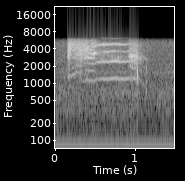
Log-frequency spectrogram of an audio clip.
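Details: Young female pet kitten screaming at her owner indoors at night, the owner answering in speech; one loud, drawn-out, strongly harmonic cry of about a second that wavers then drops sharply at the end, with a brief trailing note.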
